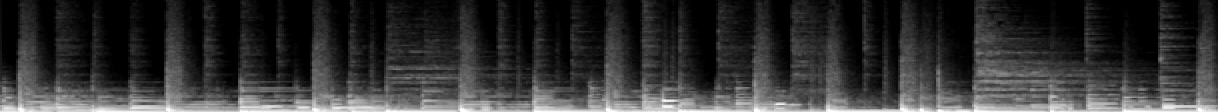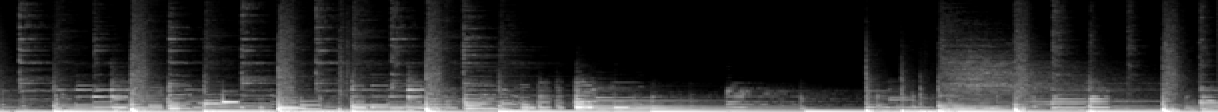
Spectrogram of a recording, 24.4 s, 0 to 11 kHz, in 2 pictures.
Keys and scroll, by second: 0.5-2.6 typing, 5.5-6.3 typing, 14.2 typing, 15.8 Return, 24.0-24.3 typing.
